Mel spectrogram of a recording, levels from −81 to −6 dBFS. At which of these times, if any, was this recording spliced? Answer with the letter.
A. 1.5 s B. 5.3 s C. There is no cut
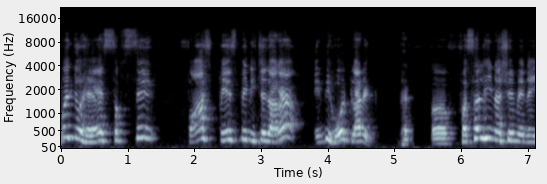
B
